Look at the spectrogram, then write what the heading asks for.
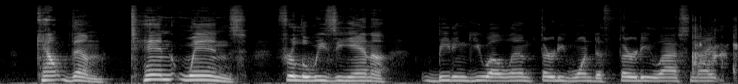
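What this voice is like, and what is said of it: Excited, energetic voice. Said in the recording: “I don't know if you can hear the excitement in my voice”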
